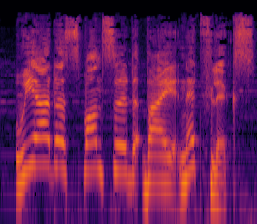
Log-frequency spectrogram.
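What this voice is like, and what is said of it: Terrible put-on accent. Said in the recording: “I apologize for that terrible accent.”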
